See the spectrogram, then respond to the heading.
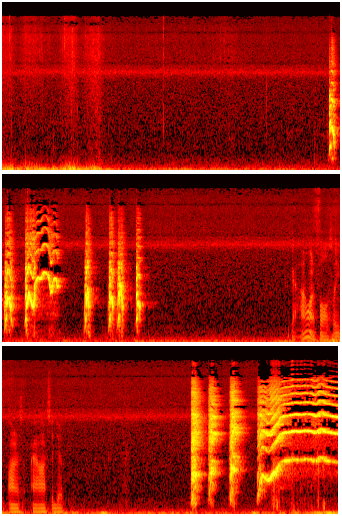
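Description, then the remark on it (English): Sharp, high coyote barks and yips come in three clusters of rapid, wavering calls, the last rising into a drawn-out yipping howl. They sound loud over a quiet low rumble. “That don't that even sound like a fucking wild coyote.”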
